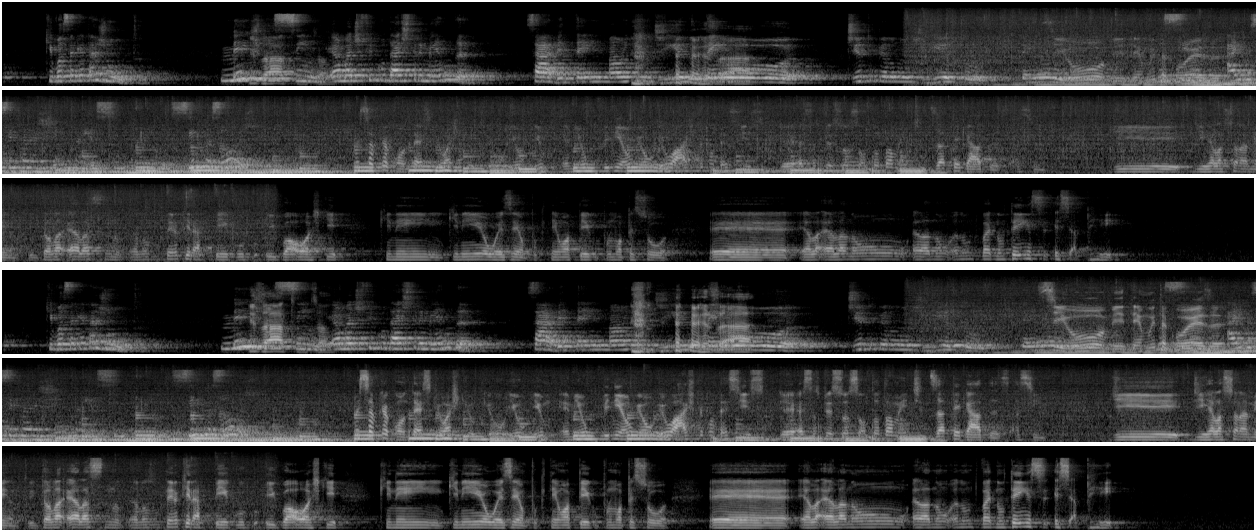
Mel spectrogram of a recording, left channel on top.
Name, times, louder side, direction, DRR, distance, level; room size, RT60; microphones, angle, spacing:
voice 1, 0.4-1.3 2.2-4.7 5.3-7.9 8.5-9.9 10.2-10.8 11.6-15.1, left 1 dB, 50° left, 0 dB, 4.0 m, -29 dB
voice 2, 2.5-3.3 6.3-6.5 6.9-7.5 10.4-12.6 16.0-23.0 23.6-36.2, right 5 dB, 45° right, 14 dB, 0.6 m, -31 dB
sound 1, 9.0-27.9, left 2 dB, 35° left, 2.9 m, -42 dB
sound 2, 9.9-16.3, equal, ahead, 2.8 m, -30 dB
sound 3, 13.1-14.9 15.2-15.8 16.1-18.0 18.3-18.5 18.8-21.8, right 1 dB, 20° right, 1.1 m, -28 dB
21.5 x 7.1 x 9.5 m, 1.3 s
head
